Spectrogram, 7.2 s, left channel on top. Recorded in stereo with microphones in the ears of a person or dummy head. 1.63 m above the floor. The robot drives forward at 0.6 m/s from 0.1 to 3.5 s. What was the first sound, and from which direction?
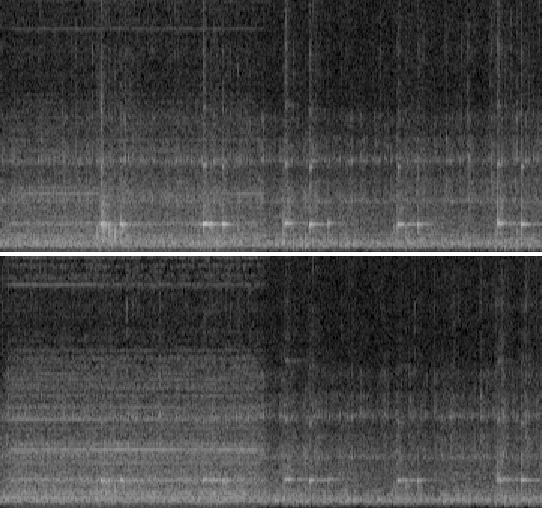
Knocking, 65° left (ahead or behind).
